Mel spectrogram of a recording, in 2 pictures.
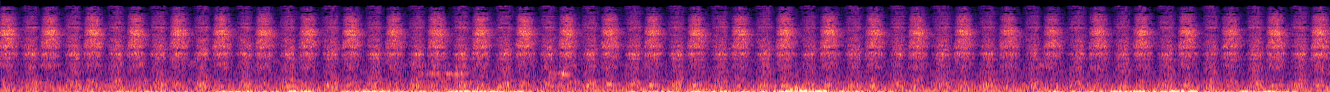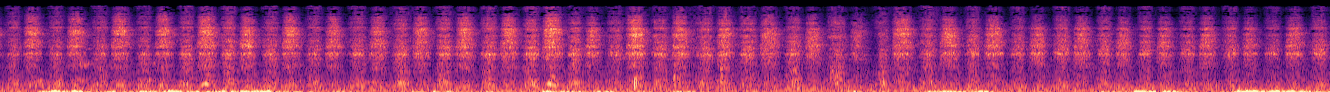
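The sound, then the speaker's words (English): Rapid, short breaths sniffed sharply in and out through both nostrils into the chest in a steady, fast rhythm, continuing without pause for the whole stretch, fairly quiet with no talking. “Again, start breathing quick, short, and the fast breath from the into the chest from both the nostrils.”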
